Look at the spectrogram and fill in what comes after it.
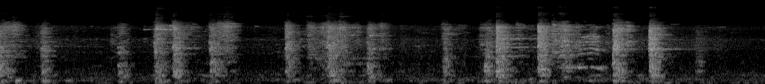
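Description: Pakistan Railways passenger coaches running past close by: the wheels clank and clatter over the rails in sharp, uneven metallic knocks, a few a second.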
